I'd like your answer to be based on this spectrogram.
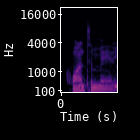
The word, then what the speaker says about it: Quantumania: Uh how you pronounce that? Quantumania? – Quantum Mania. – Look at you.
